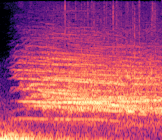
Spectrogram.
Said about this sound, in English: Jubilant Kaurava brothers burst out in wild cry. They jumped off their seats and danced around Shakuni and Duryodhana while singing their praise.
